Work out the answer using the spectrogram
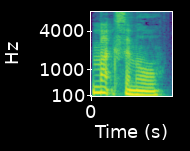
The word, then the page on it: maximal: British English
